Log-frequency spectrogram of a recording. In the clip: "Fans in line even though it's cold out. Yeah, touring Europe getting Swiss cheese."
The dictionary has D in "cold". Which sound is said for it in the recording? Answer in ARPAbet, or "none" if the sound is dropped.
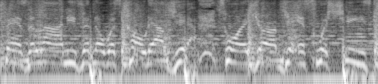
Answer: D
